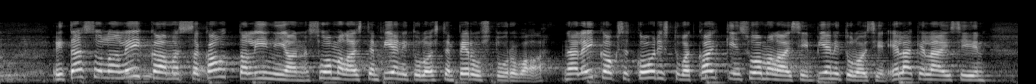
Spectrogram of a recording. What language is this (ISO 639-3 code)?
fin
